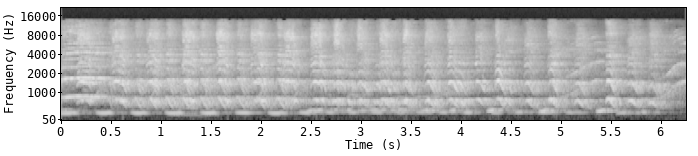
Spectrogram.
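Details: A captive pair of siamang gibbons duetting at Schmutzer Primate Center, Jakarta, Indonesia, on a Friday morning in April 2012; loud, continuous overlapping hoots and rising, wavering calls with rapid repeated notes and swooping upward glides, richly harmonic throughout.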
